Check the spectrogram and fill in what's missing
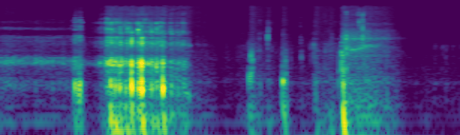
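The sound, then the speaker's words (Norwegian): A loud slurp of hot tea drawn in with air during tea cupping, followed by a few shorter wet sucking and swishing sounds, with no talking. “Skal jeg prøve å slurpe det samtidig, og så se hva anmeldelsen er? Skal vi køppe teen?”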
